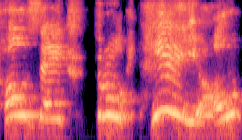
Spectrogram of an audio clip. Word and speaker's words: Jose Trujillo: His name is Jose Trujillo.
